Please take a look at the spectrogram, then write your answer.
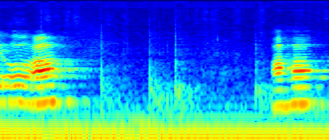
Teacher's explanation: आ ऑ हे जे आले हे एकाच कंठातून एकाच स्थानातून निघलेले उच्चार आहेत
